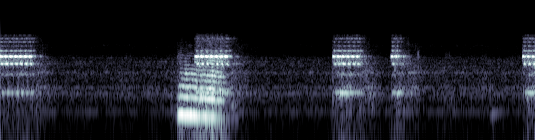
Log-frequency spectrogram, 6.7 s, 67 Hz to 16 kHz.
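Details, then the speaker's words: Intermittent, irregularly repeating electronic tone bursts from a noisy NICU bedside monitor beside a premature baby born at 32 weeks' gestation, eyes open and hiccupping; a NICU monitor alarm. "Ayan maingay yung machine mo"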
